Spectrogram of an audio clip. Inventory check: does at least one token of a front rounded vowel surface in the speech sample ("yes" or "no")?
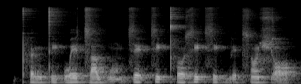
no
